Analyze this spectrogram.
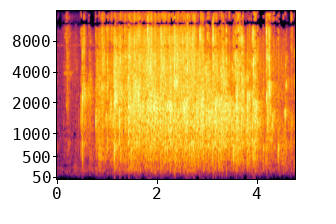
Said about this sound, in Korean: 네, 큰 박수로 환영합니다.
